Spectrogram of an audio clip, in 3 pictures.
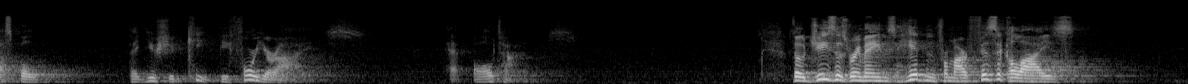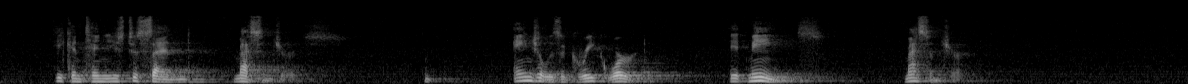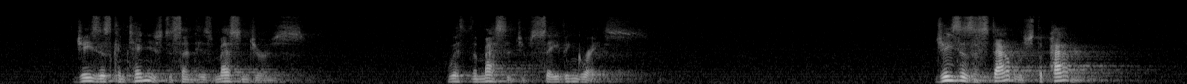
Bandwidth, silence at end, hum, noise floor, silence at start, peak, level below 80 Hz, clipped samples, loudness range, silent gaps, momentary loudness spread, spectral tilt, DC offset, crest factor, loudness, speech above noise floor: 10 kHz; 0.8 s; none; -59 dBFS; 0 s; -2 dBFS; -70 dBFS; under 0.1%; 19 LU; none; 26 LU; -6 dB/octave; under 0.1%; 26 dB; -24 LUFS; 35 dB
